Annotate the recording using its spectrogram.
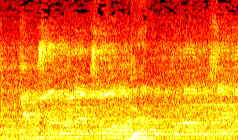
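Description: A man's sports commentary, a single word about a second in, over a steady background of arena noise and low hum.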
